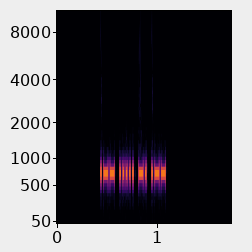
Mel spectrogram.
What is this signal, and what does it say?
Morse code, heard as a keyed tone, about 70 wpm, 700 Hz. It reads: W5NW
